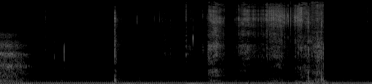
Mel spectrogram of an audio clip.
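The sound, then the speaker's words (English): A sticker packet is torn open: faint crinkles and small crackles lead into a longer, louder papery rip toward the end. “An average tear. Not horrendous, though. But I'm going for the big open.”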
